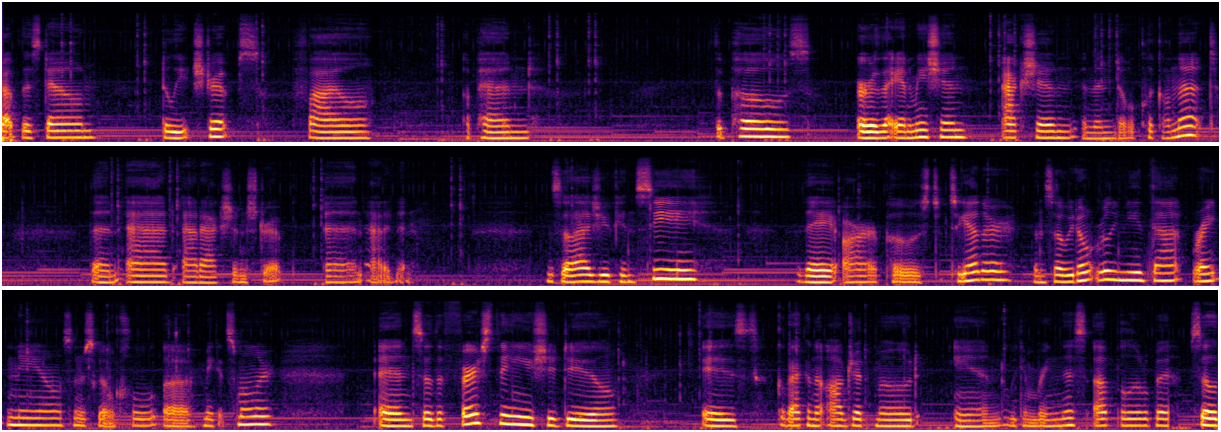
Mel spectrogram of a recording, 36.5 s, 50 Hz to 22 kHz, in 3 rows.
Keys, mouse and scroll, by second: 0.5 right click, 1.3-19.0 drag, 19.0 scroll down 1, 19.5 middle click, 22.0-24.8 drag, 24.8 scroll down 1, 25.3 shift+middle click, 26.1 middle click, 31.2 click, 32.9 middle click, 34.3-36.0 drag, 36.0-36.5 scroll down 1.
